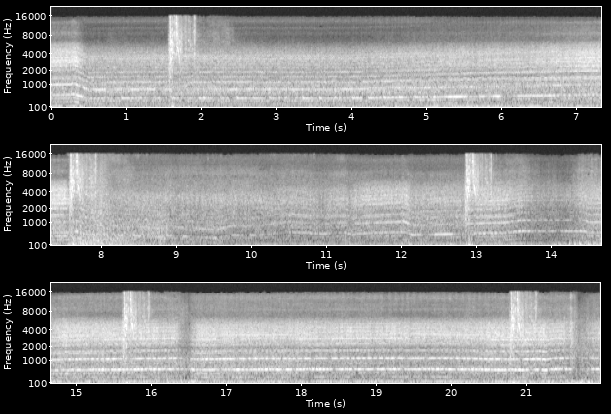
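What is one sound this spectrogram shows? A racing car engine whines steadily, rising and dipping in pitch.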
